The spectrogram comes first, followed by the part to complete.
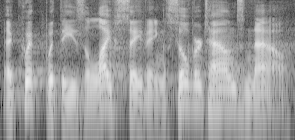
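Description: A man's voice: medium pitch, big pitch swings, normal speed. A man announcing and narrating in a scripted, old-time radio style. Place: church hall, live performance. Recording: reverberant hall stage recording.

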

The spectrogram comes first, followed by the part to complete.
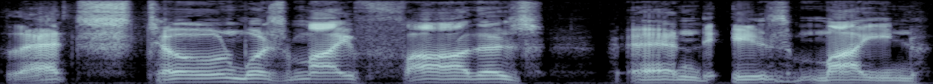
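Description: A proud, wrathful dwarf king with a deep, low voice that drags out each stern word, as a man reads him aloud. He speaks slowly and forcefully, and the sound is dry and close. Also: no echo. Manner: slow, stern, forceful delivery.

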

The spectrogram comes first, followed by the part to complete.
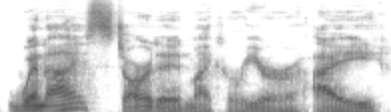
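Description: Guy, really low voice, dry sound, talks animated and stumbles over words a bit. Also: very slow, no room sound. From Belgium. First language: French. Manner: animated, repeats words while gathering thoughts. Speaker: guest, retail visual expert. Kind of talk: conversational podcast interview.

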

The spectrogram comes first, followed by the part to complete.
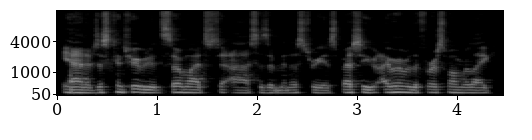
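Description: A man hosting an interview show, reading a scripted intro and then chatting quickly and enthusiastically with guests. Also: medium pitch, flat delivery, fairly bright tone. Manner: fast-talking, enthusiastic. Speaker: podcast host.

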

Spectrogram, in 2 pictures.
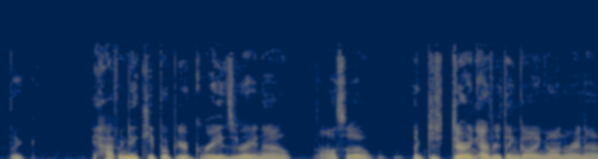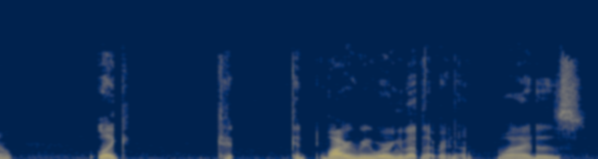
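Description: A woman's voice: fairly high pitch, a little mellow, no room sound. A teenage girl with a sore throat, chatting casually and sarcastically on her own podcast. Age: teens. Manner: sarcastic, rambling, laughs often. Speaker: podcast host. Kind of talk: casual solo podcast chat. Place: small closet.

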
